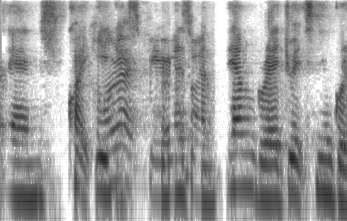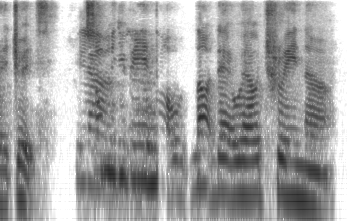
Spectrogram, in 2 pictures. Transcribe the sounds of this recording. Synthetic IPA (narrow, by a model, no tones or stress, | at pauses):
ɛ̃nkʰwaɪtĩnɛkspiɹiə̃nswãnjãŋɡɹɛd͡ʒuetsnjuɡɹɛd͡ʒuets | somɛnibinɔnɔt̚dɛt̚wɛltʰɹẽna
